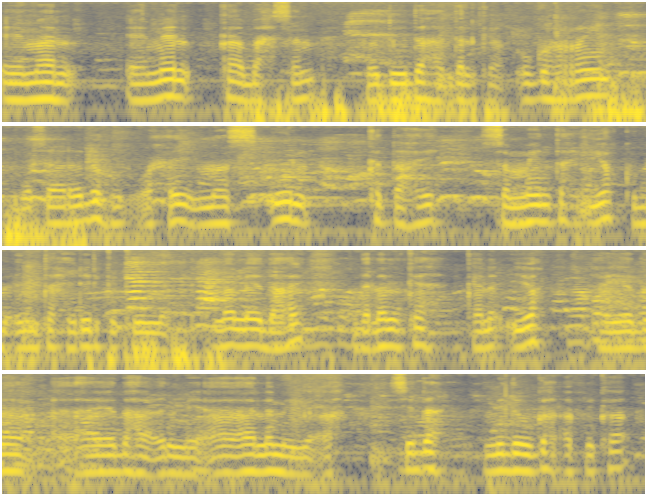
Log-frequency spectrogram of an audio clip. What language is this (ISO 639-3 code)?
som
